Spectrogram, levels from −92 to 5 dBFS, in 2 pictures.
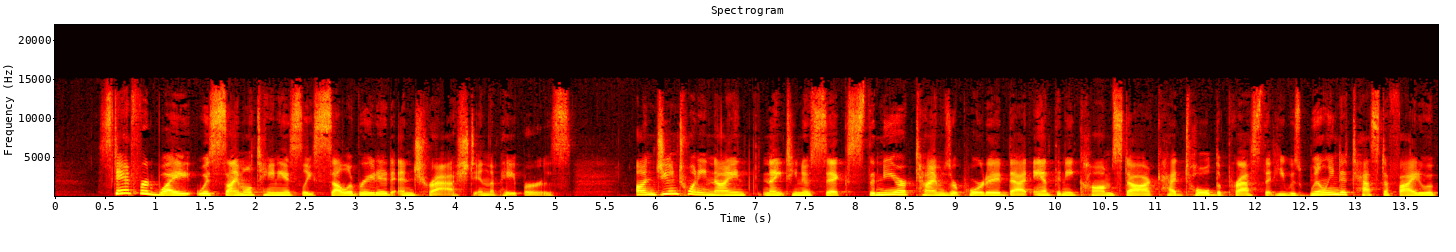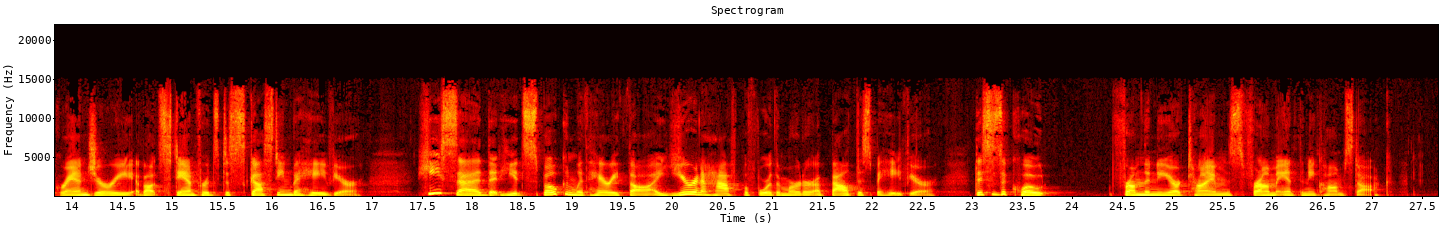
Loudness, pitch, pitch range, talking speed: -20 LUFS, 170 Hz, 160-195 Hz, 155 wpm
